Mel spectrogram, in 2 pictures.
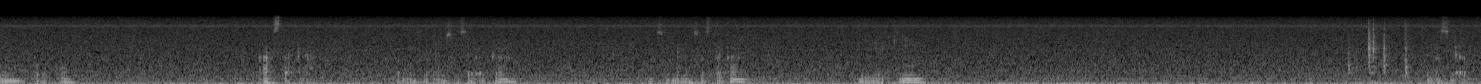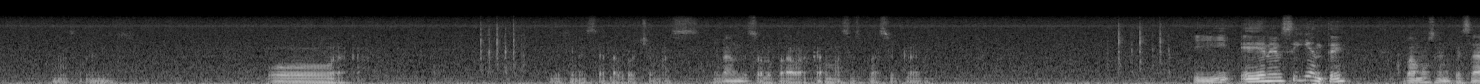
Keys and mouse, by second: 1.4 click, 2.0 click, 3.7-5.1 drag, 5.3-6.6 drag, 8.1-10.0 drag, 10.6-11.7 drag, 12.2-13.4 drag, 13.8 ctrl+z, 14.3 ctrl+click, 15.6-18.9 ctrl+drag, 19.6 f, 20.2-25.9 drag, 26.0 d, 26.7-27.9 drag, 28.1 click.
